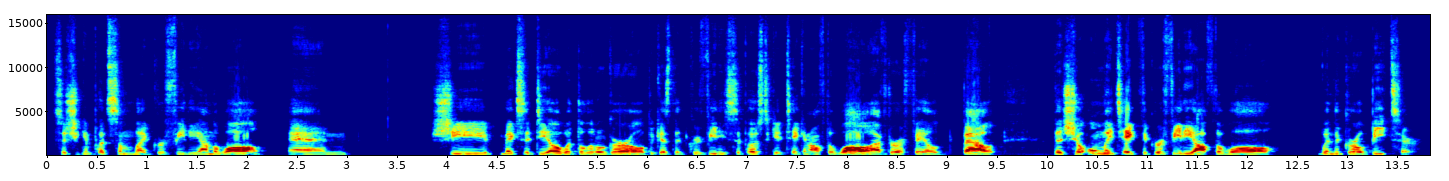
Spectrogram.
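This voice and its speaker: A man co-hosting a reaction video, talking casually and retelling scenes in an animated, quoting way as he ranks game characters. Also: medium pitch, normal speed. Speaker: co-host of a reaction channel.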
